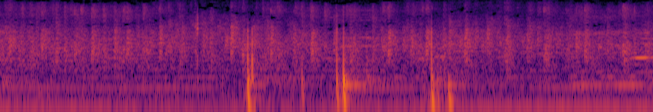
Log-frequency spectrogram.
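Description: Low room noise in a gap between songs of a live rock set, with a few scattered knocks partway through.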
